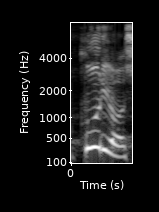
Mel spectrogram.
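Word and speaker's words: κύριος: ou para uma divindade se a expressão kirios ou curios como outros preferem pronunciar só era usada para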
